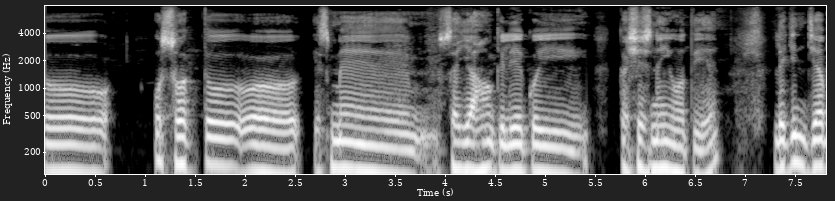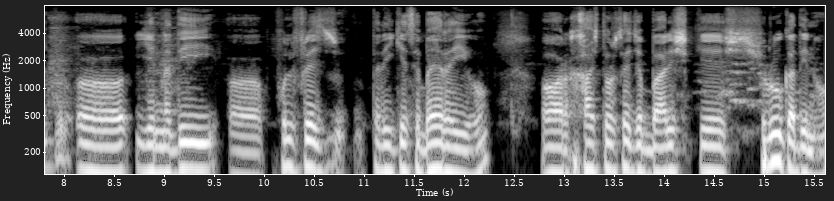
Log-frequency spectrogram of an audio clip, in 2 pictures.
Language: Urdu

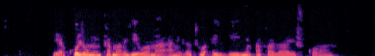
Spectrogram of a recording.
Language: Arabic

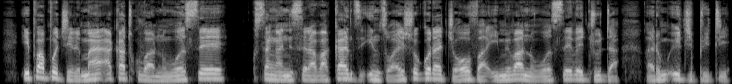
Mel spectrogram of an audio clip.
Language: Shona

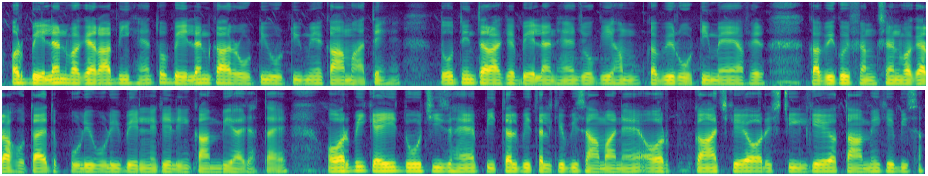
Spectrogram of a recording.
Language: Urdu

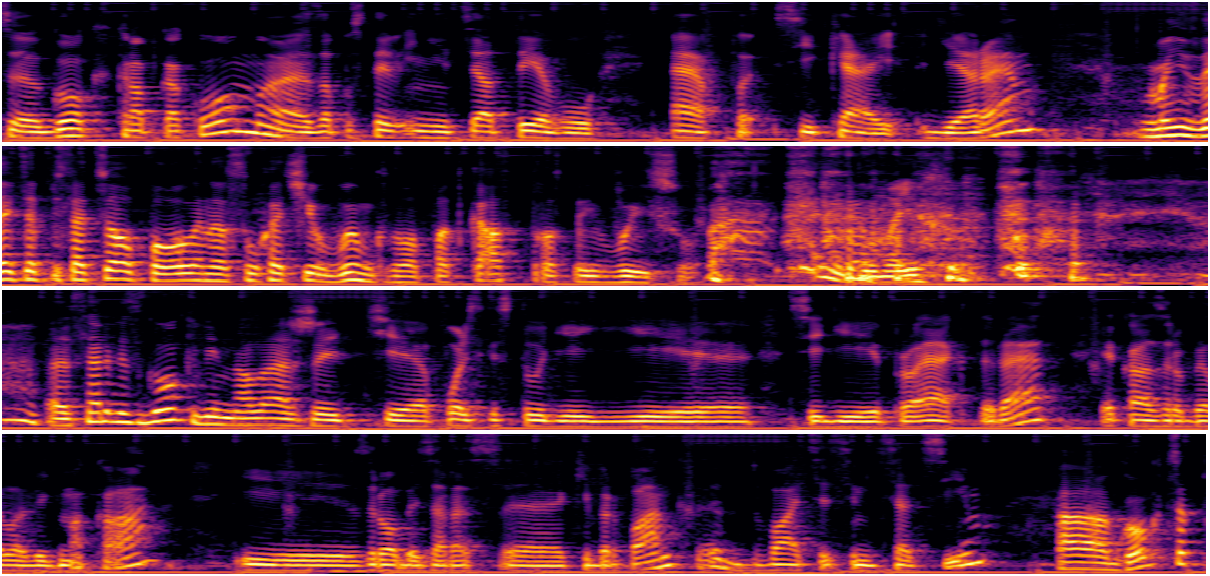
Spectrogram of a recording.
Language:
Ukrainian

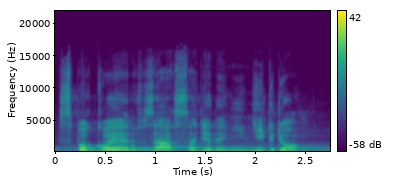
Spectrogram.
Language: Czech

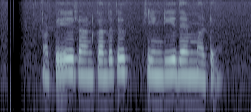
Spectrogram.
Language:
Sinhala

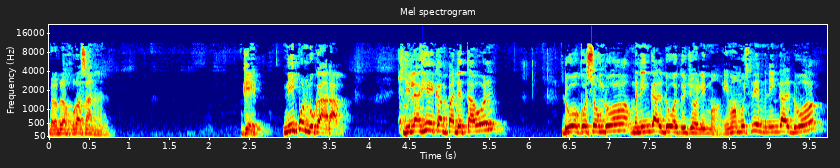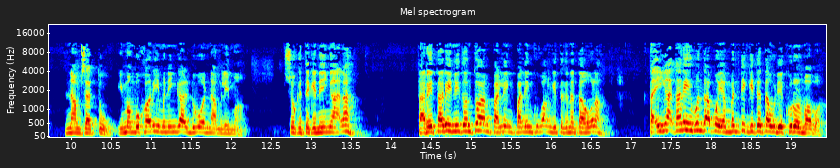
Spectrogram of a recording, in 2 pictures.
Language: Malay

